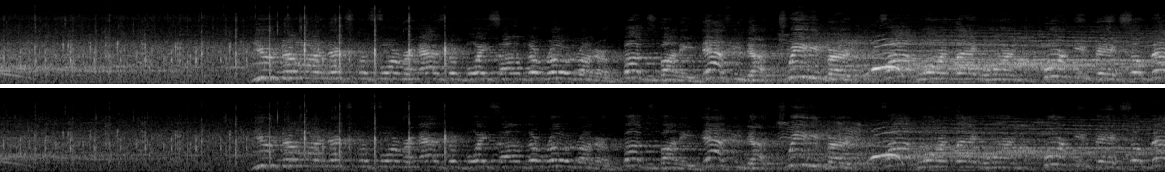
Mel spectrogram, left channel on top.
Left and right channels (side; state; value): right; quieter; 8.0 dB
